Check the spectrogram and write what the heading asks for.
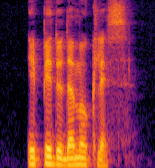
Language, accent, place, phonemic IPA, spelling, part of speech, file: French, France, Lyon, /e.pe də da.mɔ.klɛs/, épée de Damoclès, noun, LL-Q150 (fra)-épée de Damoclès.wav
- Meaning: sword of Damocles (a thing or situation which causes a prolonged state of impending doom or misfortune)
